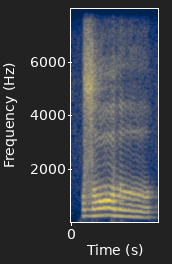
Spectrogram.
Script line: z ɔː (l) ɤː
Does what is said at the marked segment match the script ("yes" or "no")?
yes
